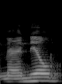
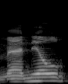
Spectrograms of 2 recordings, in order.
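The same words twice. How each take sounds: The two takes are said the same way.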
